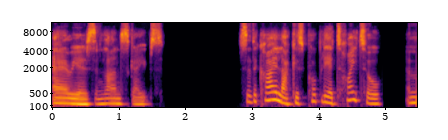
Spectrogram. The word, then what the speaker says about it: Cailleach: Cailleach is an Irish word, and there are several pronunciations, but I tend to go with Cailleach.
